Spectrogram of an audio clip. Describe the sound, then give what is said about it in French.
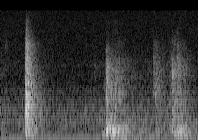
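A door swinging shut into an entrance hall: one sharp knock, followed by a few softer clunks and rattles as it settles, with quiet between. “Elle a fermé la porte.”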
